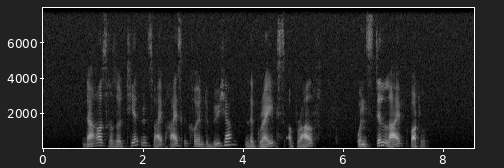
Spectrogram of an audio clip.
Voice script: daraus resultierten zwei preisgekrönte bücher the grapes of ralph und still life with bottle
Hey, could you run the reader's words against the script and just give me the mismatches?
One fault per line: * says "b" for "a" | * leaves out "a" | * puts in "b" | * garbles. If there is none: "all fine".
* leaves out "with"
